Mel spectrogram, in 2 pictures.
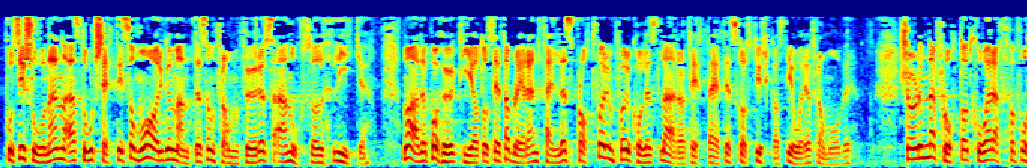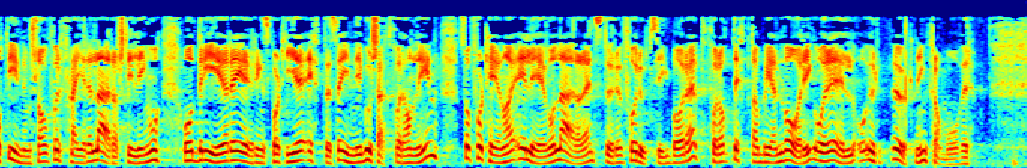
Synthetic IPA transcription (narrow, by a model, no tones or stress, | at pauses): pʰʊsɪʂuːnənæʂt̪uːʈsɛt̪ːɪsɔmːəɑɾɡʉmɛnt̪əsɔmfɾɑmføːɾəsænɔksɔliːkə | noːæɖɛpʰɔɦøːɡ̚t̪ʰiːɑt̪ɔsɛt̪ɑbleːɾəɛnfɛlːəspʰlɑt̪fɔɾmfɔɾkʰɔːlɛslæːɾʔɑ̰ʈʰɛt̪ːet̪əskɑst̪ʏɾkɑsɪoːɾəfɾɑ̰moːʋəɾ | ʂøːlʊmd̪ɛæɾflɔt̪ːɑt̪kʰoːæɾɛfhɑɾfɔt̪ːɪnːʊmʂɭɑːɡfɔɾflæɪɾəlæːɾɑʂʈɪlːɪŋəɔd̪ɾiːʋəɾɛjeːɾɪŋspʰɑʈʰiːəɛt̪ːəsæɪɪnːɪbʉʂɛt̪ːfɔɾhɑnd̪lɪŋənsɔfɔʈʰeːnɑɾɛleːʋəɔlæːɾɑɾæɪnst̪œɾəfɔɾʉːt̪sɪɡbɑːɾheːt̪fɔɾɑt̪̚d̪ɛt̪ːəblɪɾæɪnʋɑːɾɪɡɔɾɛɛlːɔøːknɪŋfɾɑ̰mːoːʋəɾ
